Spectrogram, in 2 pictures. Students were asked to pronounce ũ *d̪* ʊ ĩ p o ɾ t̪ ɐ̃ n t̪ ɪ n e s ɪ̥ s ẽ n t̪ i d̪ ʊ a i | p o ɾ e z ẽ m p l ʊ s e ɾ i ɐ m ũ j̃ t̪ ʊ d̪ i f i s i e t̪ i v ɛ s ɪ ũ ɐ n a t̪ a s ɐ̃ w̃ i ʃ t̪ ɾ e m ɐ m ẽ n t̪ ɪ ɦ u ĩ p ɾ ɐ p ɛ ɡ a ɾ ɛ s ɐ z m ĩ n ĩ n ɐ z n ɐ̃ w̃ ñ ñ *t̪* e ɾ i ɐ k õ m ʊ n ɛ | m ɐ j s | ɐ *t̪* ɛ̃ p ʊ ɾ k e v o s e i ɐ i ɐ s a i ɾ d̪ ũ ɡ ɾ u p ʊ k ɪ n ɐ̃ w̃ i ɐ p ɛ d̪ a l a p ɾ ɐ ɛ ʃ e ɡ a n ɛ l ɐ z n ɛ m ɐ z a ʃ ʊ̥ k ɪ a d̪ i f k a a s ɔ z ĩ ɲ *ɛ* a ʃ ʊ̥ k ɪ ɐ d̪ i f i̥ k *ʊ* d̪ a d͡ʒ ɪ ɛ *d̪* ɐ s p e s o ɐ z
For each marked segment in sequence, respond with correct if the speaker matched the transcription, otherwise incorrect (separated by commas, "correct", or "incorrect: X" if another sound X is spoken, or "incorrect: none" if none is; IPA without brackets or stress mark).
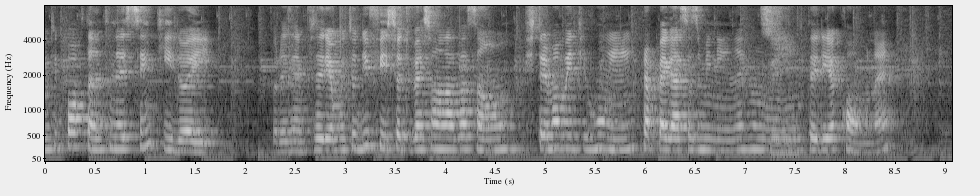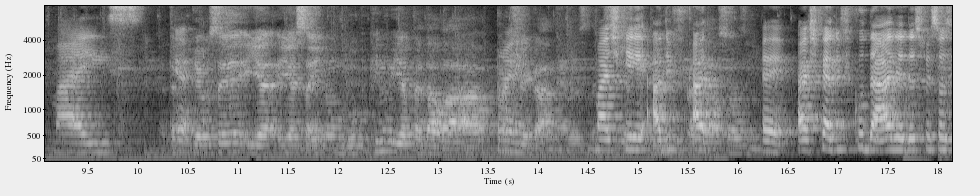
incorrect: t̪, correct, correct, correct, incorrect: u, correct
